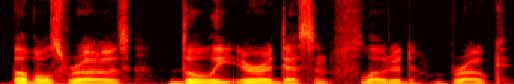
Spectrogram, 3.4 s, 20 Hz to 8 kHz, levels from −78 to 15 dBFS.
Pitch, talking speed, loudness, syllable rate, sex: 115 Hz, 105 wpm, -18 LUFS, 4.4 syllables/s, male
